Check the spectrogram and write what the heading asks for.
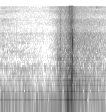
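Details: Female personal trainer with stiffness of the upper and lower back, shoulders and neck, relaxed on her side during a chiropractic pelvic adjustment; a single sharp crack over quiet room noise, joint cavitation from lumbopelvic manipulation.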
